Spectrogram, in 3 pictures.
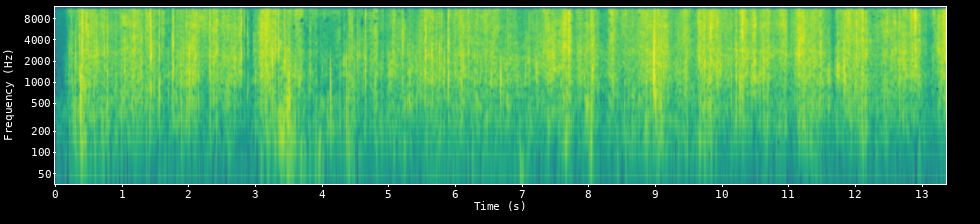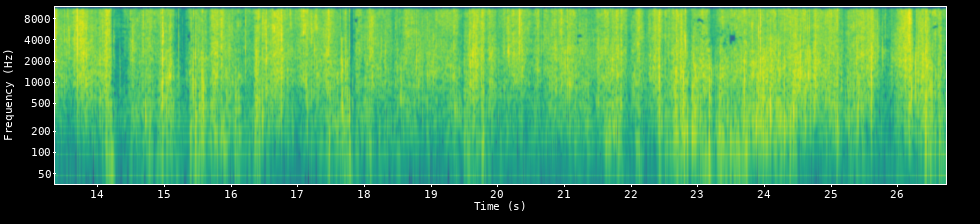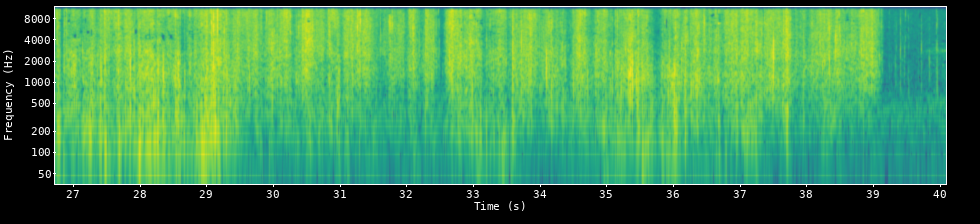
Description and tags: mySound Piramide Didem
Sounds from objects that are beloved to the participants pupils at the Piramide school, Ghent. The source of the sounds has to be guessed
BE-Piramide, crumbling-paper, mySound-Didem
